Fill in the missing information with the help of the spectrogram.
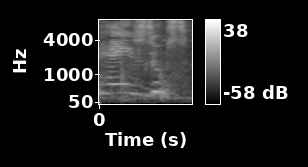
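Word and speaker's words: Jesús: it's manolo and jesus monolo and hey zeus you don't pronounce the j well where is there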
